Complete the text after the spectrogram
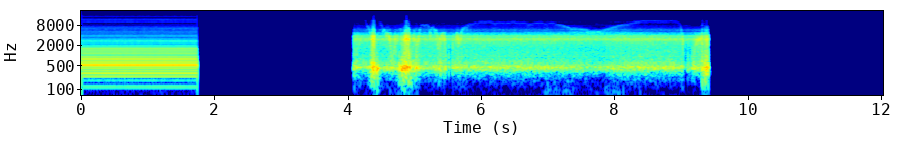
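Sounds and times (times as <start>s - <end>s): radio whistling squeals: 4.1s - 9.4s
radio static hiss: 4.1s - 9.5s
static crackles: 4.1s - 9.5s.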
